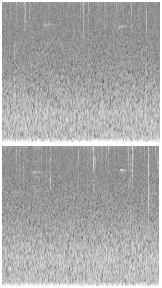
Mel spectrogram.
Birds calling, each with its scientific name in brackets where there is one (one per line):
Hairy Woodpecker (Dryobates villosus)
